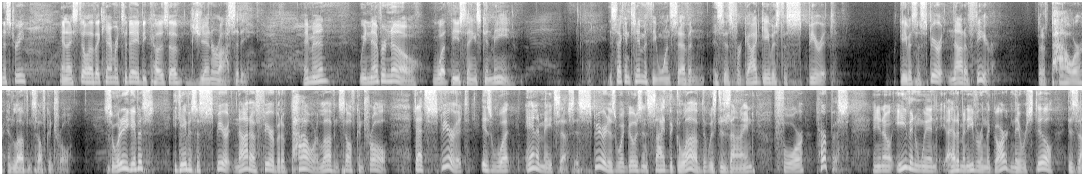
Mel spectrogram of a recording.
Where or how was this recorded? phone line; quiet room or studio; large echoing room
large echoing room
